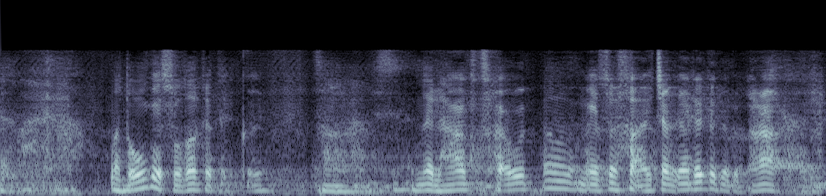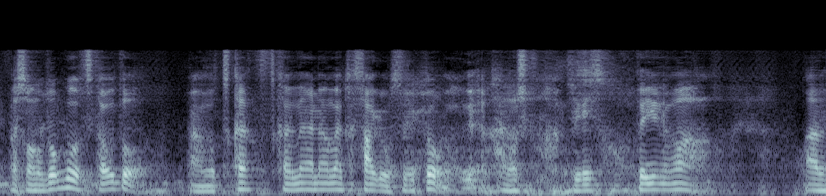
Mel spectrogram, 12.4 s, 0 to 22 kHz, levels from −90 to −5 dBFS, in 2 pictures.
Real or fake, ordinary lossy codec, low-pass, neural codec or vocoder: fake; none; none; codec, 16 kHz, 1 kbps, FunCodec, trained on Chinese and English, 50 frames a second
